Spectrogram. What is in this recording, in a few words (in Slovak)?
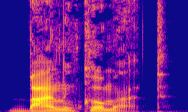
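"bankomat", Slovak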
